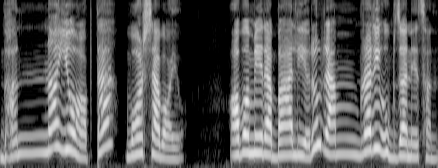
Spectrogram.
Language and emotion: Nepali, happy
